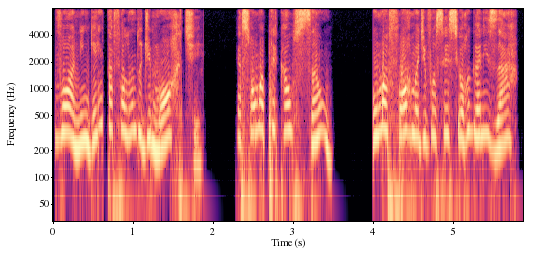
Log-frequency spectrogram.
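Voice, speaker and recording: A woman doing a shrill, fake-sweet granddaughter. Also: moderate pace, warm tone, no room sound, natural voice. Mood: placating. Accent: Brazilian Portuguese. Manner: high-pitched, breezy and dismissive. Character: young adult granddaughter, fake-sweet influencer.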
